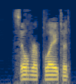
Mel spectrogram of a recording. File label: "silver-plated", English; adjectives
